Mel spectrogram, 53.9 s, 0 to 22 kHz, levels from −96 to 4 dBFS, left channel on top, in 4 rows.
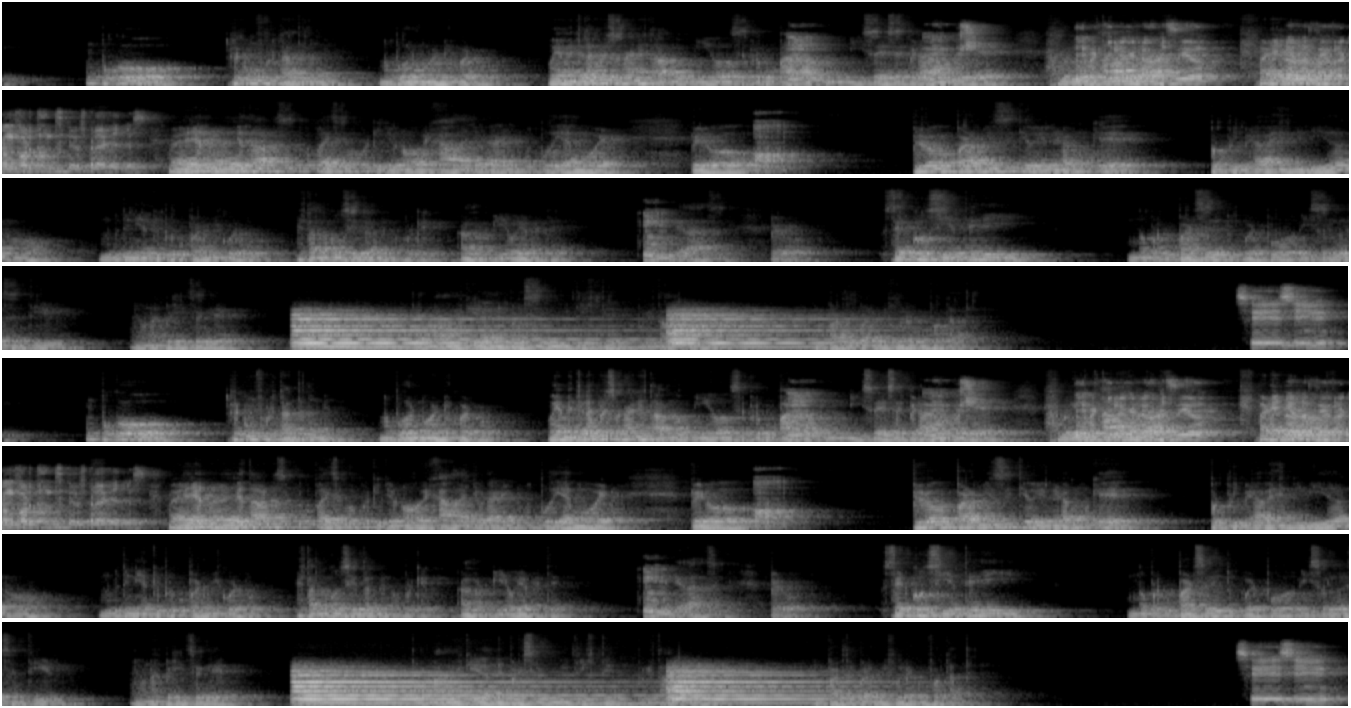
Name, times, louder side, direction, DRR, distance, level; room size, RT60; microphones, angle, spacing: voice 1, 0.8-1.7 2.2-3.4 3.8-4.9 5.5-10.0 10.4-11.6 12.4-13.3 14.4-14.5 15.1-19.5 19.9-20.9 22.6-24.8 25.6-27.3 27.9-29.5 29.9-31.2 31.5-32.5 33.7-34.0 34.6-34.9 35.8-37.1 38.2-41.0 41.7-42.7 44.5-47.6 48.5-50.0, equal, 45° right, 0 dB, 7.7 m, -35 dB
voice 2, 7.8-8.2 9.2-9.8 10.7-12.0 12.8-14.9 21.0-21.3 33.3-33.6 52.7-53.7, equal, 5° right, 2 dB, 3.6 m, -35 dB
sound 1, 43.3-49.4, right 2 dB, 25° right, 2.5 m, -29 dB
26.5 x 13.5 x 7.9 m, 1.1 s
head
